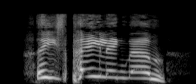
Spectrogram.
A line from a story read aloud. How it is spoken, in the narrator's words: shouted Terry suddenly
